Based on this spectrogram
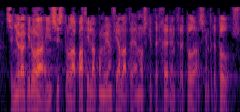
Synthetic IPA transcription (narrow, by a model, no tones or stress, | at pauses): se̞ɲo̞ɾakiɾoɣainsist̪olapaθilako̞mbiβe̞n̟θjalat̪e̞ne̞mo̞ske̞t̪e̞xe̞ɾe̞nt̪ɾe̞t̪o̞ða̰sie̞nt̪ɾe̞t̪o̞ð̞os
